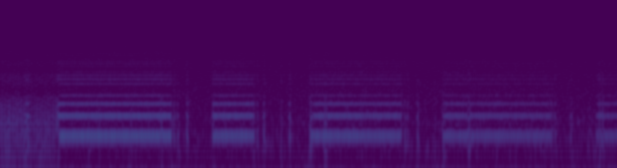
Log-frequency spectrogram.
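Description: Near silence with a faint electrical hum, a steady buzzing tone that cuts in and out every second or so.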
